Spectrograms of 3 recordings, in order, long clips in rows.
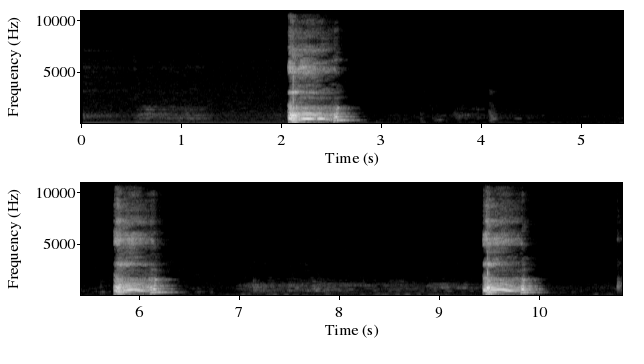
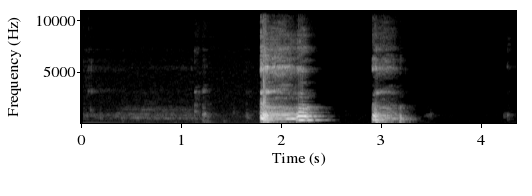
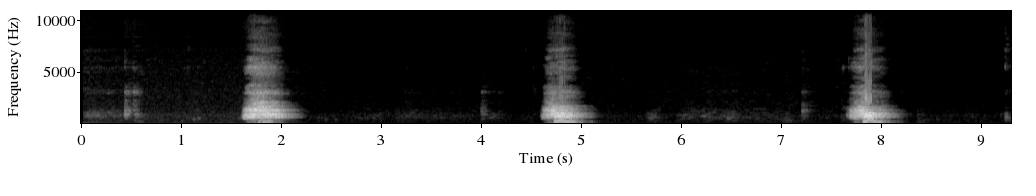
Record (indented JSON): {
  "three_cough_length": "10.8 s",
  "three_cough_amplitude": 32768,
  "three_cough_signal_mean_std_ratio": 0.27,
  "cough_length": "4.4 s",
  "cough_amplitude": 32768,
  "cough_signal_mean_std_ratio": 0.29,
  "exhalation_length": "9.3 s",
  "exhalation_amplitude": 32768,
  "exhalation_signal_mean_std_ratio": 0.26,
  "survey_phase": "beta (2021-08-13 to 2022-03-07)",
  "age": "18-44",
  "gender": "Female",
  "wearing_mask": "No",
  "symptom_none": true,
  "symptom_onset": "7 days",
  "smoker_status": "Never smoked",
  "respiratory_condition_asthma": false,
  "respiratory_condition_other": false,
  "recruitment_source": "REACT",
  "submission_delay": "3 days",
  "covid_test_result": "Negative",
  "covid_test_method": "RT-qPCR",
  "influenza_a_test_result": "Negative",
  "influenza_b_test_result": "Negative"
}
